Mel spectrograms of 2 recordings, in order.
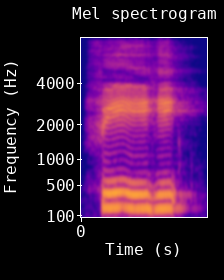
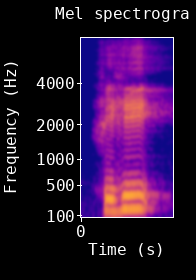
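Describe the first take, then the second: First: Fihi slow with fi held for two beats; correct long vowel. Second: Fihi with the fi cut short; short wrong reading. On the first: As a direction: swing the fi of fihi long and sung. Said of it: "Seharusnya fihi". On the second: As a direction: clip the i in fihi, the mistake to avoid. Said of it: "Jangan dibaca". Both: Shown as a demonstration.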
